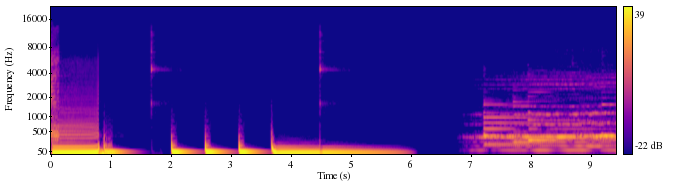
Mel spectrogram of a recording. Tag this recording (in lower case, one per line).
music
